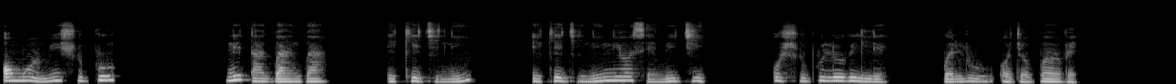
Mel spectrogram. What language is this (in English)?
Yoruba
